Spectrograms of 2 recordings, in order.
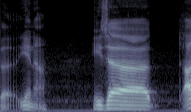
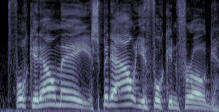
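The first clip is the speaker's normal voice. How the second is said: higher, louder bullying Mancunian jeer; Tom Aspinall impression; 8 semitones higher, 4 dB louder than usual. Bullying Cyril Gane at a press conference, loud taunting jeer. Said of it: "Impression of Bully Tom Aspinall".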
